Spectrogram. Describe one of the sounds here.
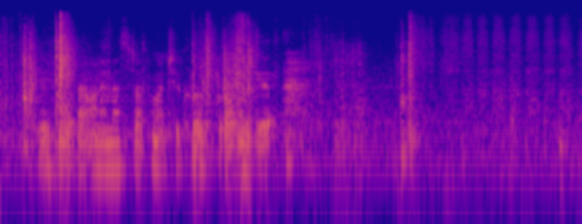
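Paper rustles and crinkles as it is handled and folded.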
